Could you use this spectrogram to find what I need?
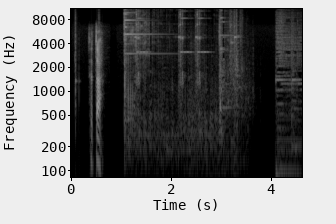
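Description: A ball rolls along a wooden track.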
